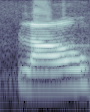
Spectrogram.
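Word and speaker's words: plough: SUV, पहले तो ये प्लो पढ़ता है बच्चे से, प्लो से बढ़िया प्रोनाउंसिएशन प्लाव कहा जाता है, प्लाव।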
